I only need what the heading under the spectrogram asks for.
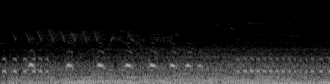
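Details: A Barred Owl gives a quick run of about seven short, evenly spaced, fairly high hoots over a steady low rumble, calling in a forest at dusk to declare its territory.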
